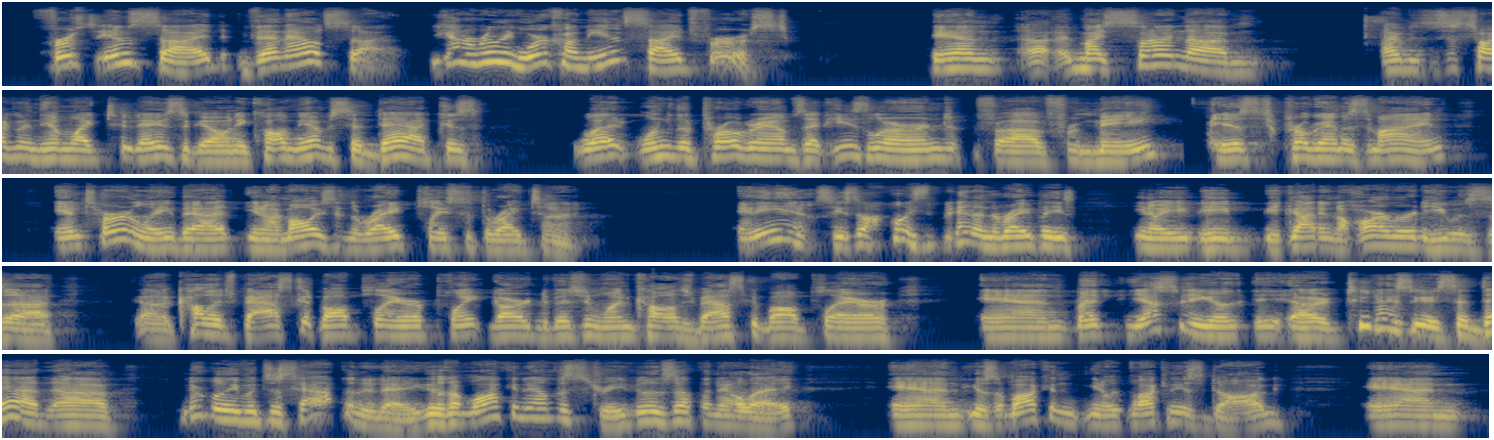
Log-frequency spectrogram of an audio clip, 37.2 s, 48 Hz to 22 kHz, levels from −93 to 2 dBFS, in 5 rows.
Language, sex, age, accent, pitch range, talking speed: English, male, 50-69, American, 125-160 Hz, 225 wpm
